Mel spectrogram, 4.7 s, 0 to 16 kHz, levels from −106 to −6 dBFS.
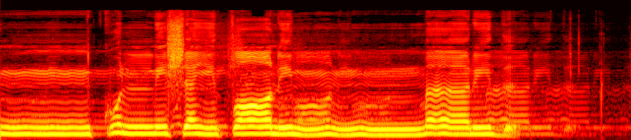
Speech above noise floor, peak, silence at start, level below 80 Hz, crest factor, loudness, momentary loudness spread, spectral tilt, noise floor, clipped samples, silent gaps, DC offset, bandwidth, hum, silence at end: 28 dB; -16 dBFS; 0 s; -76 dBFS; 14 dB; -30 LUFS; 6 LU; -6.5 dB/octave; -58 dBFS; under 0.1%; none; under 0.1%; 12 kHz; none; 0.45 s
